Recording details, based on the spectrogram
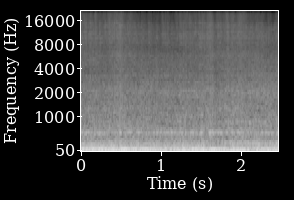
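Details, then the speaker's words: Dad's rebuilt truck with a mild cam, new exhaust and rear disc brakes, started without pressing the gas pedal: deep, steady low rumble with a slight cam lope and even firing, no knocks or ticks; healthy idle. "good. You can tell it's got a little cam to it. I can tell on the seat of my pants. A little bit. Yeah. Sounds real good."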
